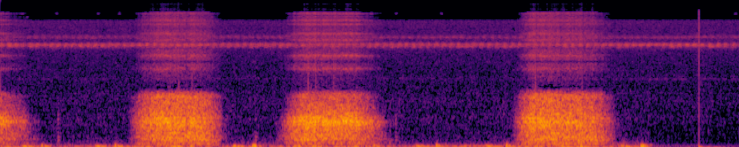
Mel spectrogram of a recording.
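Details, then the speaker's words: Normal tracheal breath sounds in a child, heard over the larynx and trachea on the front of the neck: loud, harsh, hollow blowing breath sounds with short pauses between phases. "topográficamente lo podemos ocultar a nivel de la laringe y la tráquea en la cara anterior del cuello en la parte dorsal del tórax también en la parte cervical se puede escuchar aunque de con menor intensidad escuchemos un ejemplo de un niño"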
